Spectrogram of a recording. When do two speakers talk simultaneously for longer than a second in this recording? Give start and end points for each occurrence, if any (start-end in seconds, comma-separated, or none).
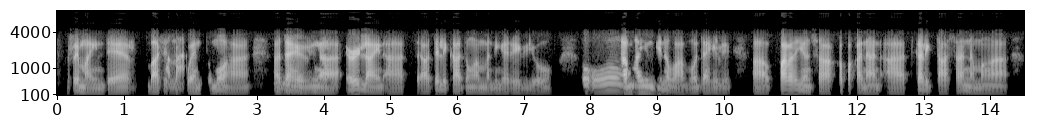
none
